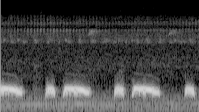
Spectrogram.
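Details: Kon Tum spotted dove, Vietnam, used in dove trapping, delivering Thổ-style coos: a short soft note leading into a longer smooth hoot, heard three times in quick succession.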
